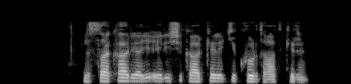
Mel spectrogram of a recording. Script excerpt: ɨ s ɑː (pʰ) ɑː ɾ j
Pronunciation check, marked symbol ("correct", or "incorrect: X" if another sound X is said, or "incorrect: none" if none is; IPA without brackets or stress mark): incorrect: kʰ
